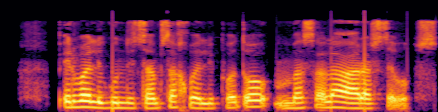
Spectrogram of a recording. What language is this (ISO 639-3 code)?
kat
